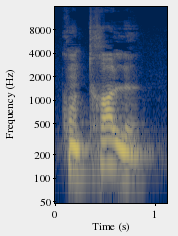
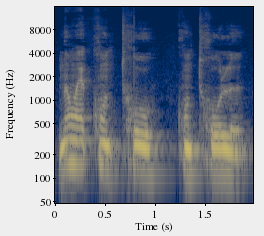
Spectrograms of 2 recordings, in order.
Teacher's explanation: O O é aberto. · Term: vogal aberta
